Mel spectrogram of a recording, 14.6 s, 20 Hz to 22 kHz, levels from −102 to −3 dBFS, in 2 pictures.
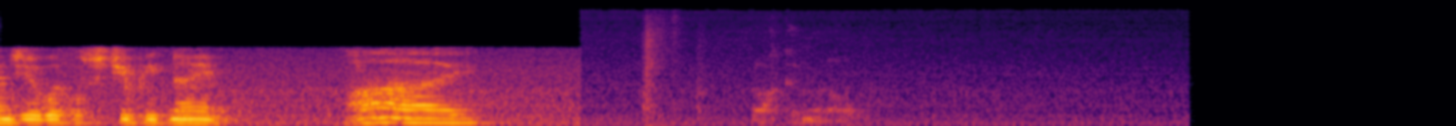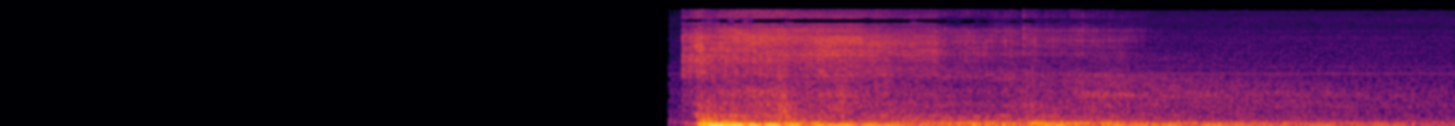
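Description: For the first 2.91 seconds the audio sounds dull and boxy, with nothing above about 4.5 kHz, a level a few decibels different from what follows, and separate background noise sitting roughly 30 dB below the signal. At 2.91 s the full bandwidth returns abruptly, with no gap. That pattern points to an input switched to a poorer device, likely a narrowband headset profile or secondary microphone, before the recording moved to the better input.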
